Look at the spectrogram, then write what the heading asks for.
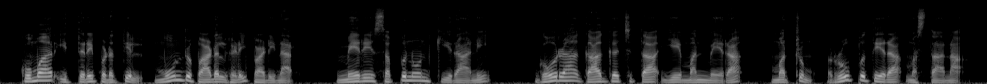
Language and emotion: Tamil, neutral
